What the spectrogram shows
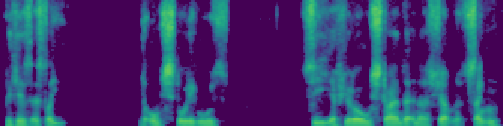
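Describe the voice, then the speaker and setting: Middle-aged Scottish man, recovery show host, gravelly and low-toned, loose candid ramble. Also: little pitch movement, a little slow, warm tone, poor audio. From Scotland. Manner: candid, rambling, addresses listeners as folks. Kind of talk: casual live chat.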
